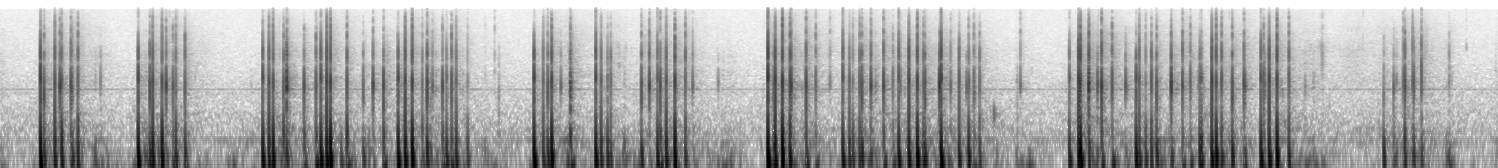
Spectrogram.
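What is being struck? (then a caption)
Faux leather sheet tapped and scratched with fingernails. Long white acrylic nails tap and scratch a thin white faux-leather sheet with a snakeskin emboss, draped over something rounded. Rapid, dry, soft taps come in dense bursts separated by short pauses, with a low, muffled thud in each tap and almost no ring.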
